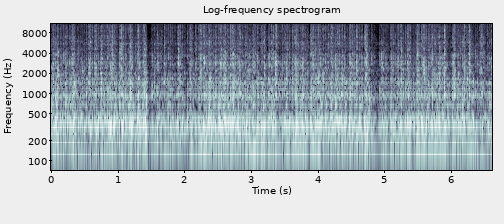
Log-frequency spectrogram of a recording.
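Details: Mercury 135 outboard misfiring at idle: uneven, lumpy beat with a couple of distinct stumbles where the note drops out. Spark plugs suspected, not confirmed.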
